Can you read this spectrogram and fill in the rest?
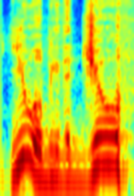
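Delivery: normal talking voice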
